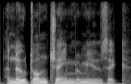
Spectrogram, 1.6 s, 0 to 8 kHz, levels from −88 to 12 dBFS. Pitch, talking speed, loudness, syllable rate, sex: 100 Hz, 185 wpm, -15 LUFS, 4.6 syllables/s, male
